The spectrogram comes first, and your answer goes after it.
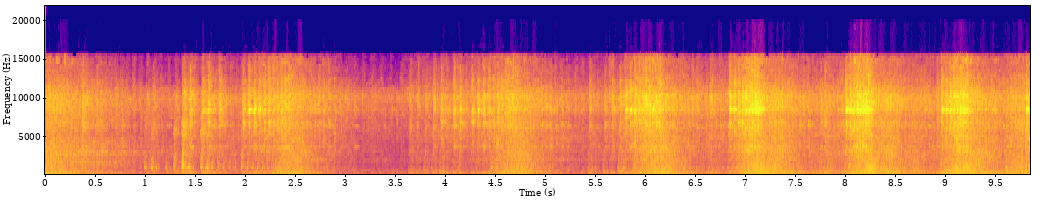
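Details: Honda Beat Deluxe scooter restarted after stalling in about 40 cm of floodwater (coil-to-plug wire suspected): steady low rumble swelling and falling as the throttle is blipped, pulling cleanly with no misfire or stumble.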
